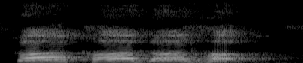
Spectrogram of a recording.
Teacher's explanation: तो पहली आपकी जो वर्ण की समस्या है क, ख, ग, घ, इसमें जीभ को बीच में रखना है और गले से आवाज़ को निकालना है, जीभ को मोड़ना नहीं है।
